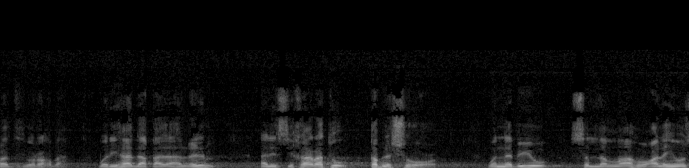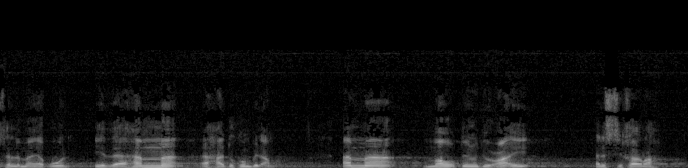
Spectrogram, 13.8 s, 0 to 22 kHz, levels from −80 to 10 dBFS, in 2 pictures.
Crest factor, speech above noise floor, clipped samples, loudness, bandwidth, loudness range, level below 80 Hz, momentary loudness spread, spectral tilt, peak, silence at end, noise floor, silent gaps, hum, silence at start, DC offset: 20 dB; 25 dB; under 0.1%; -28 LUFS; 15.5 kHz; 3 LU; -62 dBFS; 12 LU; -5.5 dB/octave; -8 dBFS; 0.05 s; -52 dBFS; none; none; 0 s; under 0.1%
